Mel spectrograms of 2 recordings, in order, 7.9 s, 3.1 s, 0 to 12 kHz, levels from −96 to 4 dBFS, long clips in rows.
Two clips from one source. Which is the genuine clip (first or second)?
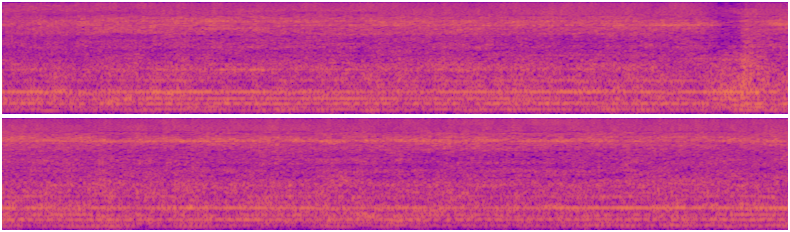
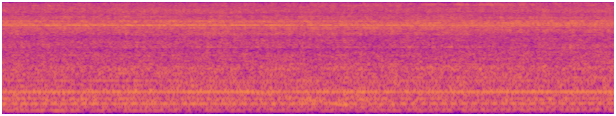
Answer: second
